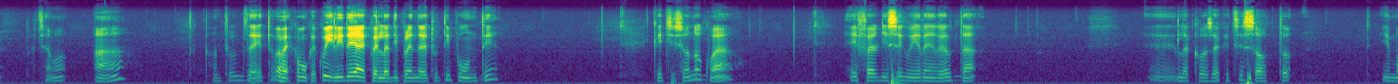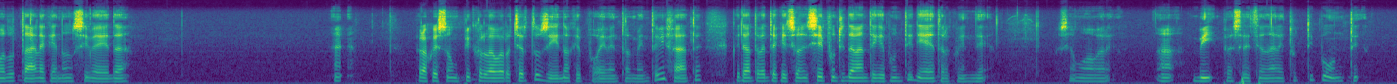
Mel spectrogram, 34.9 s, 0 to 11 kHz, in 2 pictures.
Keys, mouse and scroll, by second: 1.0 a, 2.3 ctrl+z, 6.5 a, 9.1-11.1 right drag, 9.9 g, 13.2 g, 13.8 right click, 16.4 g, 16.8 right click, 19.5-21.8 right drag, 19.5 g, 23.5 g, 23.8 right click, 25.6 a, 29.7 g, 31.6 a, 31.9-33.9 drag, 34.4 b.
